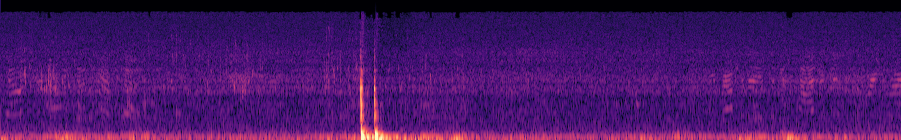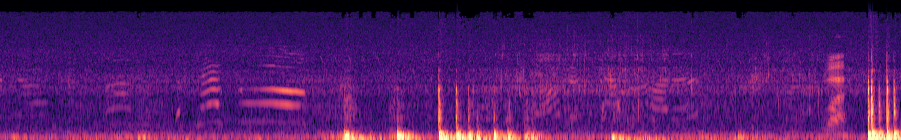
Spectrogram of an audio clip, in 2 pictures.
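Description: Water laps and splashes against a kayak's hull.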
